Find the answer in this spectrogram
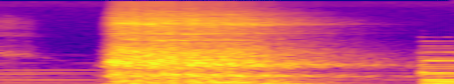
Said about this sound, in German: Lass die Anspannung los durch einen heftigen Ausatmen.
